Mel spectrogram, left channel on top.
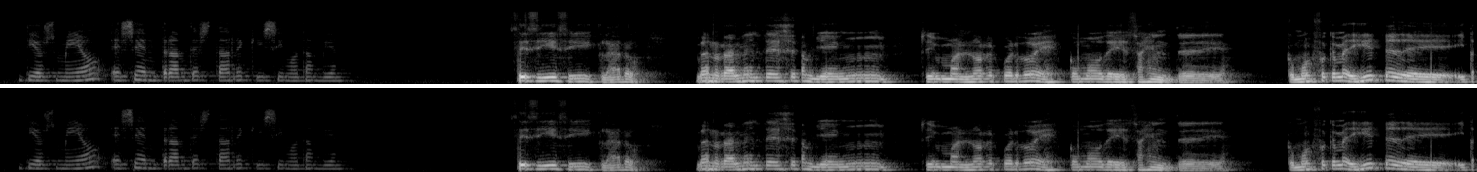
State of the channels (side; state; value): right; quieter; 5.5 dB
